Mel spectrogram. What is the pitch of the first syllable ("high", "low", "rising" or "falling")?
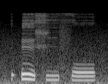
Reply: falling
